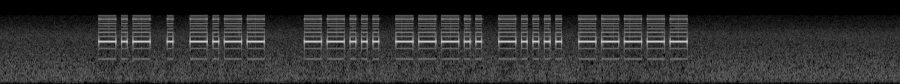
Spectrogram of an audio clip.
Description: Morse code, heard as a high beeper, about 21 wpm, 2850 Hz. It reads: KEY 7860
